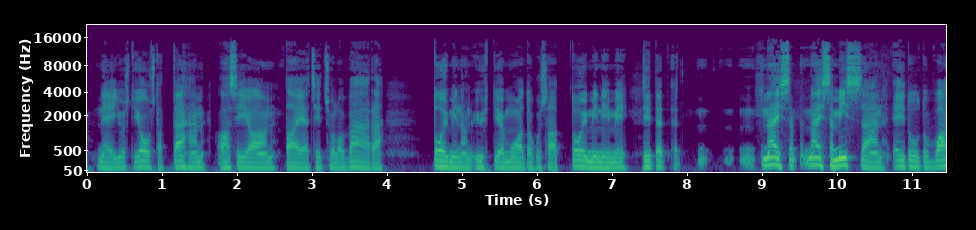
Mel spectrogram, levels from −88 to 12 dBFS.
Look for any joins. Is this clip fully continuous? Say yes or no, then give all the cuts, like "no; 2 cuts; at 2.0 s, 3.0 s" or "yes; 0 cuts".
no; 2 cuts; at 1.6 s, 7.4 s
